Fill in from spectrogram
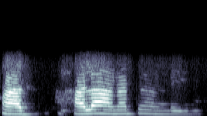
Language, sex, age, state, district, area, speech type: Telugu, female, 18-30, Telangana, Medchal, urban, conversation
